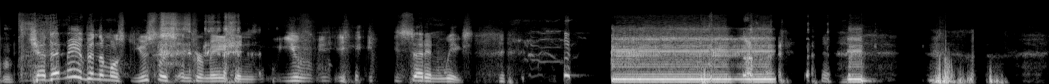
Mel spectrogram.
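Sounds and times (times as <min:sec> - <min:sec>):
speech: 0:00.0 - 0:09.8
loud harsh buzzer: 0:01.6 - 0:02.5, 0:06.1 - 0:07.8.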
